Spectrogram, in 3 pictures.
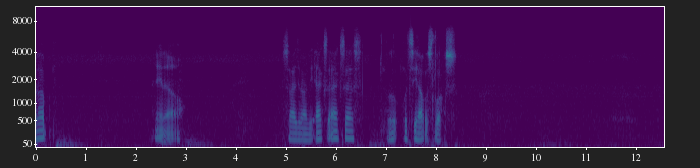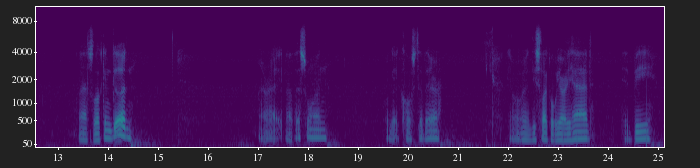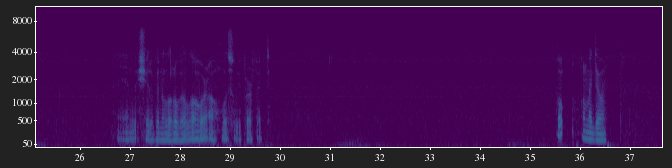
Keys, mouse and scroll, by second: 6.6 Tab, 20.1 Tab, 22.0 a, 24.1 b.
